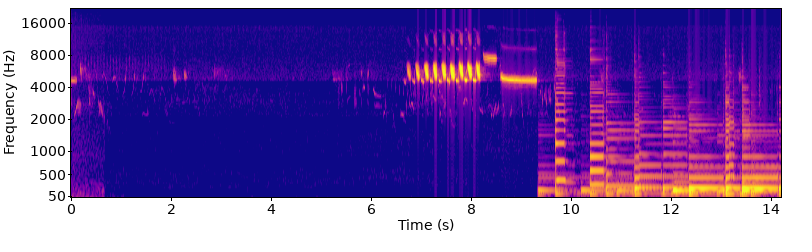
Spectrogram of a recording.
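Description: A yellowhammer sings a quick run of repeated high, thin notes ending in a longer drawn-out note, after faint scattered chirps, before music comes in and takes over.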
